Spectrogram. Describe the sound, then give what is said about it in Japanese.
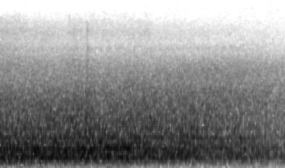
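A soft, steady wash of distant sea surf, a faint continuous roar with no distinct breaking waves, easing slightly toward the end, heard at summer midday from fields along a railway line outside a small town. No voices are heard. “遠くにかすかに海の音がしていた。”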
